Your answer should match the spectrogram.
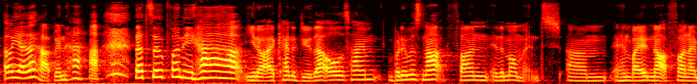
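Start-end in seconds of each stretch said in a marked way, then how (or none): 0.0-2.4 much higher, breezy mock laughter; sing-song shrugging off a painful memory; fake cheerful laugh. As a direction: brush it off with a forced laugh. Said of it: "I'm like".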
